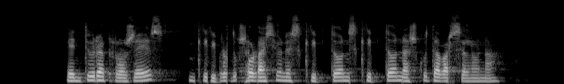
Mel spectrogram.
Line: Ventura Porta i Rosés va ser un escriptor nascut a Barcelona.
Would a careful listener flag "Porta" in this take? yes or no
yes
